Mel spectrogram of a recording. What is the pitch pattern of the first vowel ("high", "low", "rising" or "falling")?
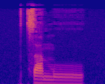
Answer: high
